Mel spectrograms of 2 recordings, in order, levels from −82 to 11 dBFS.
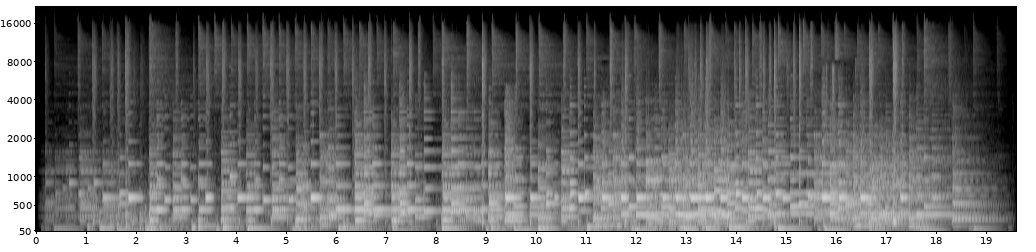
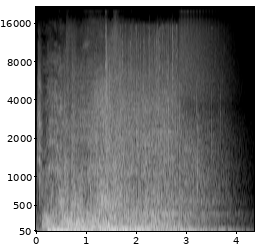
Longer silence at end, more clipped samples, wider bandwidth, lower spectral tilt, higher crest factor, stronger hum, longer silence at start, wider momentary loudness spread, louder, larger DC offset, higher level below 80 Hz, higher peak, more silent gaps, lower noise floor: second, 0.3 s vs 0.45 s; neither; first, 18.5 kHz vs 16.5 kHz; about the same, -5.5 dB/octave vs -5 dB/octave; about the same, 14 dB vs 12 dB; neither; first, 0.15 s vs 0 s; second, 9 LU vs 16 LU; about the same, -15 LUFS vs -15 LUFS; neither; second, -30 dBFS vs -16 dBFS; about the same, 0 dBFS vs 0 dBFS; neither; about the same, -39 dBFS vs -40 dBFS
